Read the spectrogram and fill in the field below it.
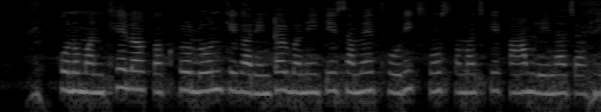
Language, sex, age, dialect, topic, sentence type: Chhattisgarhi, female, 25-30, Western/Budati/Khatahi, banking, statement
